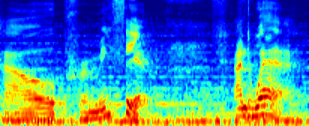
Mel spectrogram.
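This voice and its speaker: Sceptical villainous doctor, medium pitch, precise, inquisitive, formal, audio drama, echo. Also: male voice, expressive, drawn-out words. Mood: sceptical, curious. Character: cool, sceptical, clinical doctor serving a criminal cabal. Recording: roomy echo, music underneath.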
